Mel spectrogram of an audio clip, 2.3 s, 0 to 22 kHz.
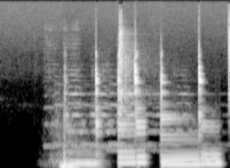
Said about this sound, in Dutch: Ehm, een fantastische rubriek 1. Daar hoort een jingle bij.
